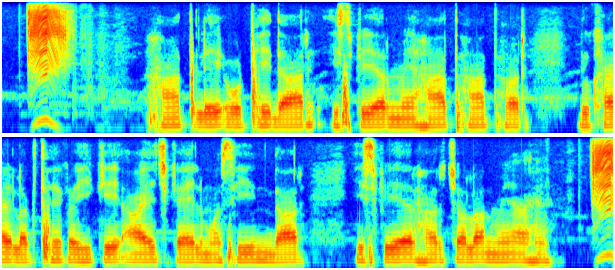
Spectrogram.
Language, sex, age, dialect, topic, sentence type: Chhattisgarhi, male, 31-35, Northern/Bhandar, agriculture, statement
